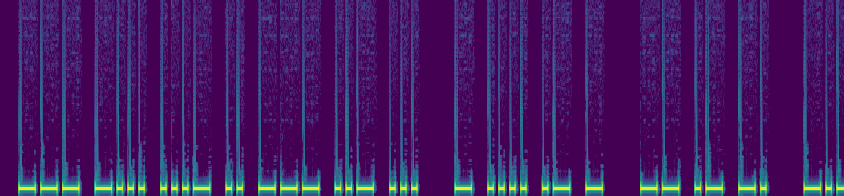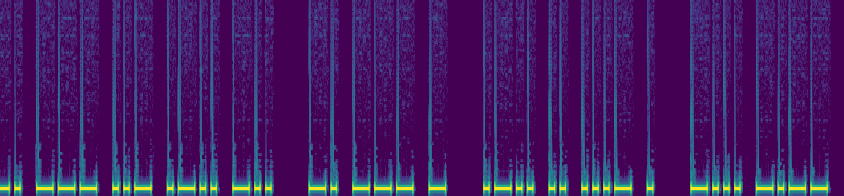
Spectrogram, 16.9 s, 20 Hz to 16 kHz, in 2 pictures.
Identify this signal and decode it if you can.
Morse code, heard as a keyed tone, about 22 wpm, 700 Hz. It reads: OBVIOUS THAT MAN COULD NOT LIVE BY
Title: Sentences from Top 1600 Words 22wpm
